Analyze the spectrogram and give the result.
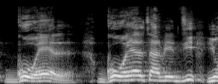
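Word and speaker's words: גואל: langue originale Bible la langue hébreu morcha il prononcé goel goel ça veut dire il rédempteur racheteur don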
